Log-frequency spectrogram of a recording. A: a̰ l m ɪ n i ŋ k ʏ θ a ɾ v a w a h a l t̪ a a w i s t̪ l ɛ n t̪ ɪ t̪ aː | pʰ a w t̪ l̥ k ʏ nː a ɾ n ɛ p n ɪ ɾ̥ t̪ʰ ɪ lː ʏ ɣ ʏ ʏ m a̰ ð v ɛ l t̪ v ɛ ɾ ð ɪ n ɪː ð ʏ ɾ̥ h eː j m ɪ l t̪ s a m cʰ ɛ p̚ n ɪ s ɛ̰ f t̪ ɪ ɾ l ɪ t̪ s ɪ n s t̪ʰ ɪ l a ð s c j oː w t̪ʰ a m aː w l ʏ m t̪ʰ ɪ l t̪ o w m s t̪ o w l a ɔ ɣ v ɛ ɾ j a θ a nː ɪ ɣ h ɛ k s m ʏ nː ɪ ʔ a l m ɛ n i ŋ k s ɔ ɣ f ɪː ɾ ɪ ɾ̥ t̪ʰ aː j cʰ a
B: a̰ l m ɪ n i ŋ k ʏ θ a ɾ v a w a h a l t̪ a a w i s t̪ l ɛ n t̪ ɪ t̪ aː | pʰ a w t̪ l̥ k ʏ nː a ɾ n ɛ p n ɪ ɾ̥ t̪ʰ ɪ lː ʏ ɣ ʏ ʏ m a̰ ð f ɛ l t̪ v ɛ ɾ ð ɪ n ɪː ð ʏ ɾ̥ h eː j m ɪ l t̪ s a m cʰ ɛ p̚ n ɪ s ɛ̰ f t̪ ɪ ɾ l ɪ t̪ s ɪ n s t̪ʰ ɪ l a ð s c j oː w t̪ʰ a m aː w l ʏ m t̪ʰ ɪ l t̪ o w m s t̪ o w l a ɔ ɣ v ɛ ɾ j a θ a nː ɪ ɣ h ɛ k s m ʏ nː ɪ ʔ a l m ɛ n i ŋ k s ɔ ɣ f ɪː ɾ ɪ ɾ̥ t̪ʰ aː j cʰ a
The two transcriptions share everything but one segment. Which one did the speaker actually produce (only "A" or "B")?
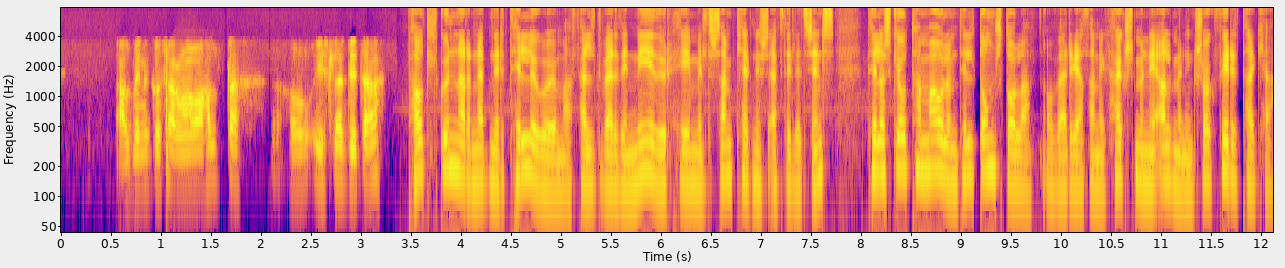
B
